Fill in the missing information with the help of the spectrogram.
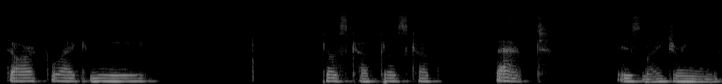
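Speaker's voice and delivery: "Dark like me", pause, "that", pause, "is my dream", slowly; ghost rests. Shown as a demonstration. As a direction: let silent beats hang before "is my dream". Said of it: "builds up the suspense".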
